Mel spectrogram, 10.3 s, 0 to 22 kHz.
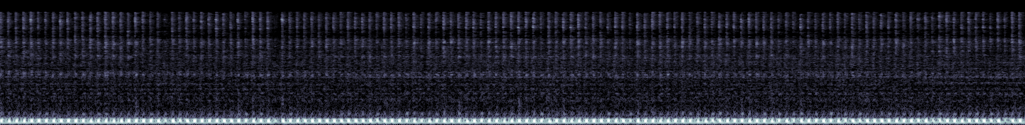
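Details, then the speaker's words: Honda Tiger Revolution 2011 single-cylinder motorcycle, 10,800 km, choke off, idling at about 1,000 rpm: steady even low putter, about three beats a second, light characteristic tek-tek sound, no misses or knocks; healthy idle. "ini untuk stasioner Sungguhnya nih pas banget ya dikali 1000 dengerin temen-temen jadi kayak masih ada suara tek tek tek sama jring jring jring jring"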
